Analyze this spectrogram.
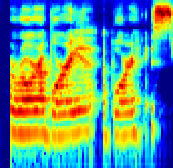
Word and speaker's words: aurora borealis: I drawn the aurora borealis after you, or aurora, how do you pronounce it? Aurora borealis, borealis. Aurora borealis. Yeah, you got it.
